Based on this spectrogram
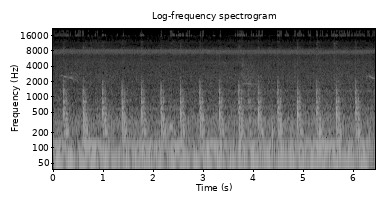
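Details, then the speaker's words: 2025 Vevor diesel heater, new, starting up: crisp, even ticks about two and a half per second over a low fan hum as the fuel pump begins drawing diesel into the system; normal dosing. "Oh, it's starting to knock. So, it's starting to take fuel in. It's starting to get that diesel down into the system."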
